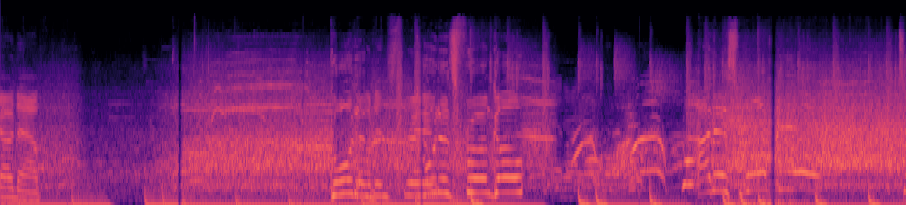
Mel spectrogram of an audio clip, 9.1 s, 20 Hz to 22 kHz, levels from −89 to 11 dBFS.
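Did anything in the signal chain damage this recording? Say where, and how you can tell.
Yes. Clock drift between sender and receiver runs through the whole clip. The sender's clock is running about 2 percent slow, so the receiver's jitter buffer keeps draining. The result is small, unevenly spaced timing hiccups rather than a steady pitch or speed shift, which points to the network buffer and not a resampling error.

Scattered short gaps appear at two points in the network stage. The first is between 0.05 and 1.82 s, with about four gaps, none longer than about 20 ms. The second is between 3.02 and 4.24 s, with about four gaps up to about 30 ms. Each hole is patched by continuing the previous sound, giving brief smears and ticks. Nothing actually drops out, which distinguishes this from dropouts caused by a buffer underrun.

Repeated timing corrections run from 0.82 to 7.18 s. The receiver plays at 99 percent speed, stretching short pieces so it doesn't run ahead of the slow sender, and adds roughly 70 ms in total. 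These edits all go the same way. Isolated concealment events would not do that.

A short stall from a late packet occurs at 7.69 to 7.76 s. A packet arrived 44 ms late, the buffer ran empty, and the receiver held the last sound for 44 ms before continuing from the same point. A held sustain with nothing missing marks this as late arrival rather than a lost packet.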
